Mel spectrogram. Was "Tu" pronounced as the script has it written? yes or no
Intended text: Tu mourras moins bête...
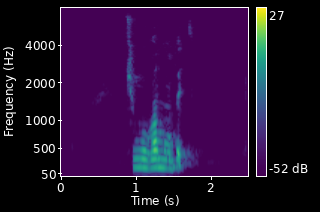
yes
